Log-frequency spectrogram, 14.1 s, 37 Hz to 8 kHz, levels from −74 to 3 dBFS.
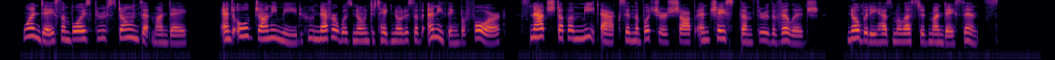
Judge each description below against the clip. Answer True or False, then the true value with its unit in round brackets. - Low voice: False (220 Hz)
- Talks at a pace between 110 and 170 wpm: False (180 wpm)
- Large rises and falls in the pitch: False (5.0 semitones)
